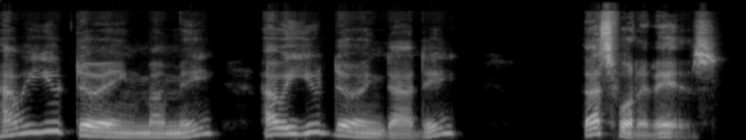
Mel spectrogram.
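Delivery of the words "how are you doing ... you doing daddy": put-on little girl voice, about five years old. Imitating a woman speaking to a parent figure, in a little girl voice. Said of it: "it's a it's a little girl voice".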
